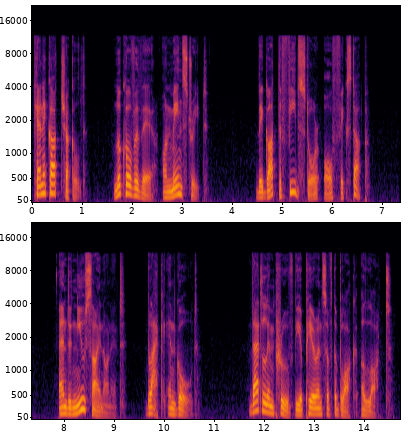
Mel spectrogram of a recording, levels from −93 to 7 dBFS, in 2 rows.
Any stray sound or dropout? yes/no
no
